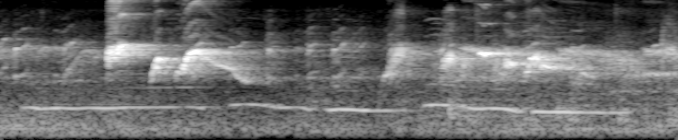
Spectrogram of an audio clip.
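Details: Chinese hwamei singing in a contest: loud bright whistled phrases sliding between high notes, with quick rising and falling slurs, over a steady lower whistled tone that dips in steps.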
